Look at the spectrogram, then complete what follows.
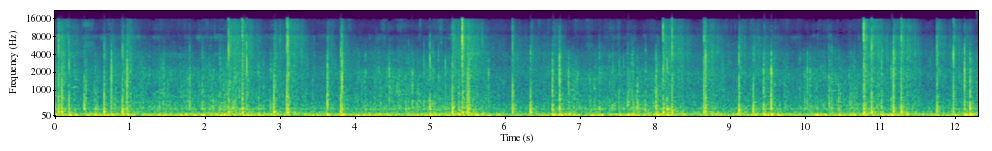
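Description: Aerial fireworks display: a dense, continuous run of booming shell bursts and crackles, over a steady low rumble.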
